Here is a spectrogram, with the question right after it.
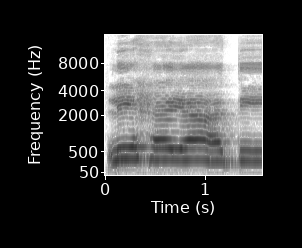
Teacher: സൗണ്ടിന് ഹംസയായി പോവാതെ ശ്രദ്ധിക്കുക. യാൻ്റെ കൂടെ അലിഫ് മദ് വന്നു 2 കൗണ്ട് നീട്ടിക്കൊടുക്കുക. താക്ക് അവസാനത്തിൽ യാമദ്ദാണ് വന്നിട്ടുള്ളത്, 2 കൗണ്ട് നീട്ടി നിർത്തി കൊടുക്കുക കേട്ടോ.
